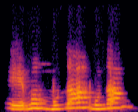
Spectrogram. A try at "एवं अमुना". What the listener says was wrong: एवं अमुना, मुना नहीं है यहाँ पर, मुनि उनी नहीं है।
